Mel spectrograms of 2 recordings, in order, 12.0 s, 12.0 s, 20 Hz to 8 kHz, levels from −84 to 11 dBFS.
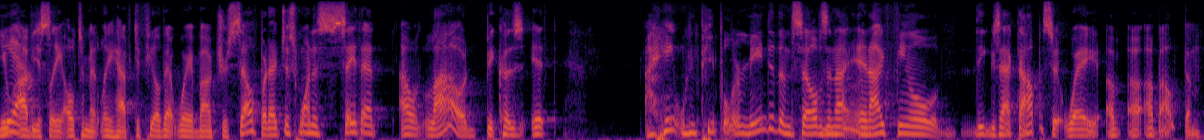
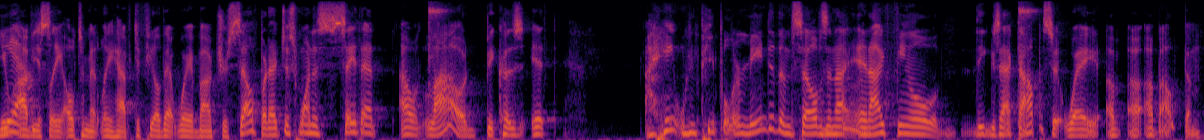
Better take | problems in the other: first | background sound (Tambourine); 18 dB below the speech

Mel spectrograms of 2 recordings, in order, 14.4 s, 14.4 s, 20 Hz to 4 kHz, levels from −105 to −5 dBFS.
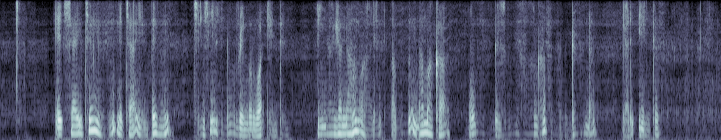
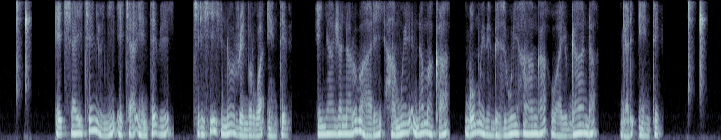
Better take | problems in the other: second | noise reduction (neural separator model SepFormer WHAM!)

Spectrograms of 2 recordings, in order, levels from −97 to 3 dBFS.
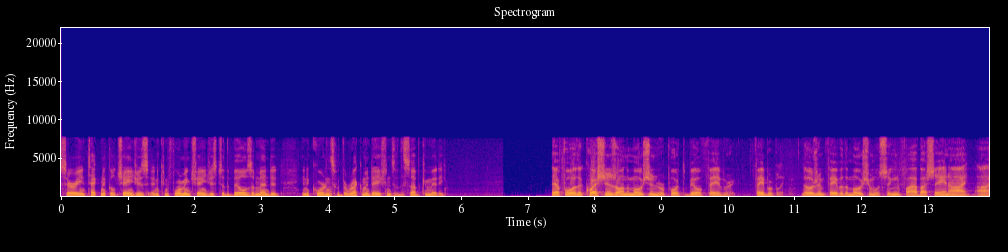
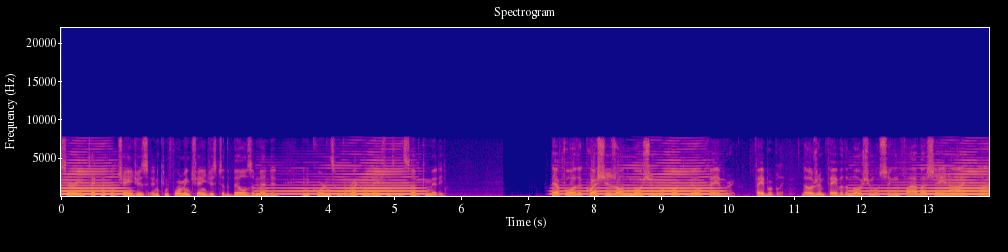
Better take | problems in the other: first | background sound (Wind instrument, woodwind instrument); 2 dB above the speech

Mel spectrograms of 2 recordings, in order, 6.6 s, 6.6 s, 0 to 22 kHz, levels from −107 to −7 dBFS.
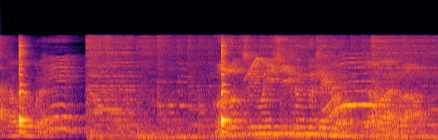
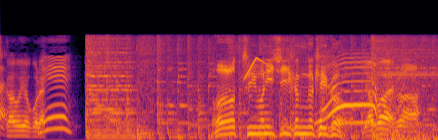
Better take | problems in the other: second | background sound (Cowbell); 2 dB above the speech // room echo; dies away in 1 s

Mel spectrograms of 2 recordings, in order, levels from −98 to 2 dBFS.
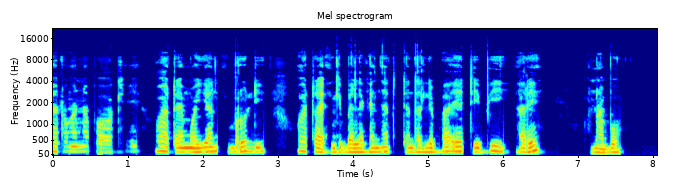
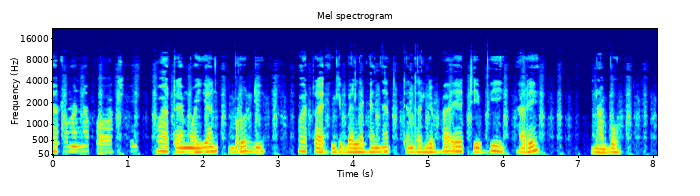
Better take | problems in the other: first | noise reduction (neural mask model RNNoise)

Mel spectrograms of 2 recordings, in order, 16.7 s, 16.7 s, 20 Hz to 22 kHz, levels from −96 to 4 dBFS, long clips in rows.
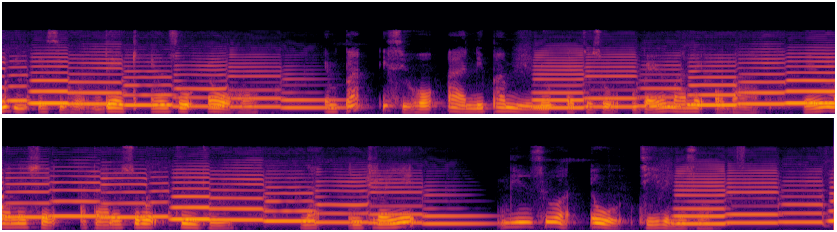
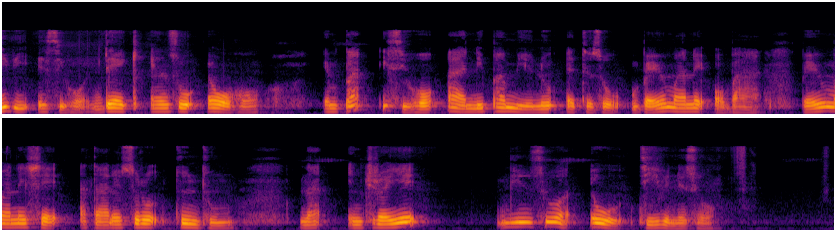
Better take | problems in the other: second | background sound (Wind instrument, woodwind instrument); 2 dB above the speech

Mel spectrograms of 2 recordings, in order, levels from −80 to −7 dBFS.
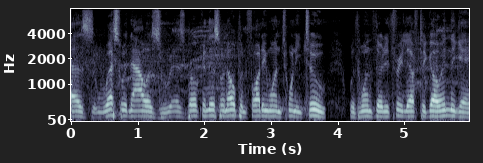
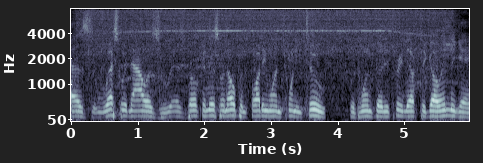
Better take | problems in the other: first | background sound (Sink (filling or washing) / Water tap, faucet); 12 dB below the speech

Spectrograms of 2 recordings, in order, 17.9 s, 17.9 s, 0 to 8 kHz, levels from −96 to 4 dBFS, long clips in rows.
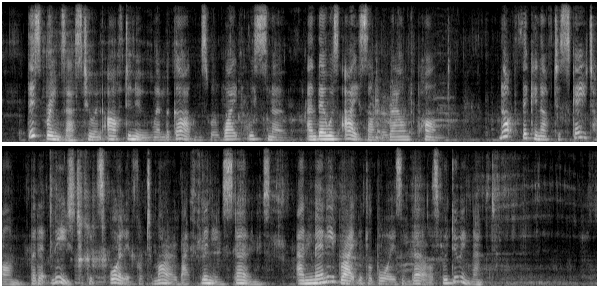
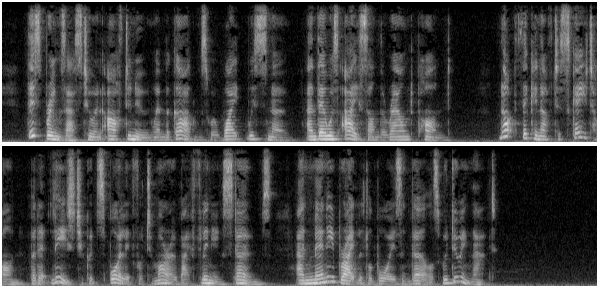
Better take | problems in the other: second | noise reduction (neural separator model SepFormer DNS4)

